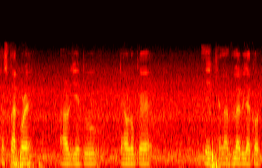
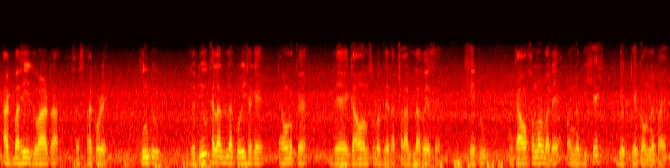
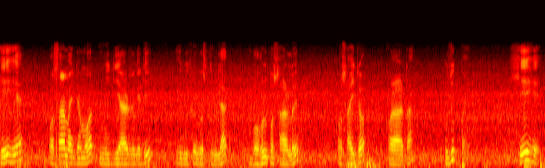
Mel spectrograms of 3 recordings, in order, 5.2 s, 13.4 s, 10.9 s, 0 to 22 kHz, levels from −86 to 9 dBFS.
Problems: constant background noise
